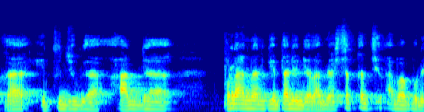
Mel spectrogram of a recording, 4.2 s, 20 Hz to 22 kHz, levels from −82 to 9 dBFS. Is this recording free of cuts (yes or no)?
yes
